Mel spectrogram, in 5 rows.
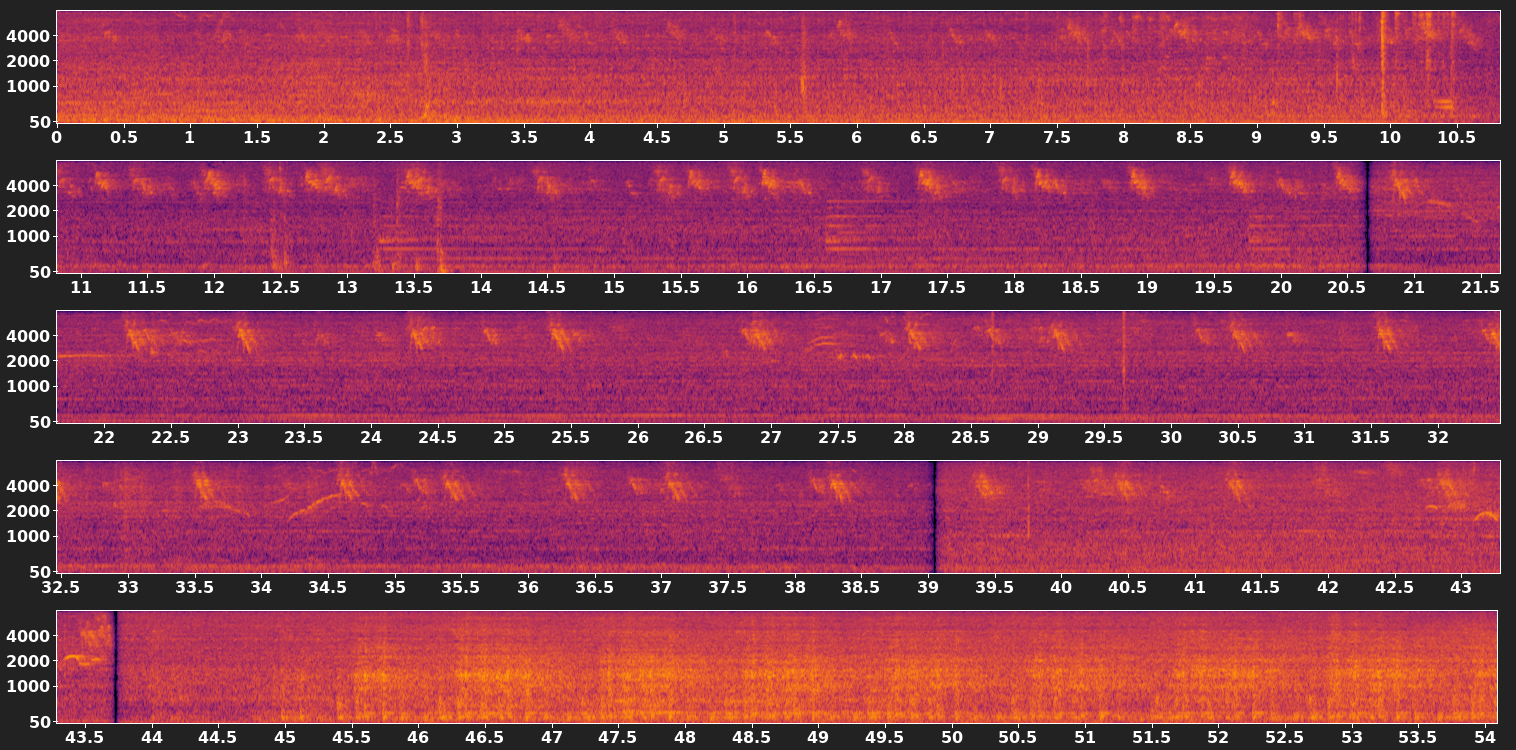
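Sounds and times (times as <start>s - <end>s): passenger train passing: 0.0s - 12.2s, 12.8s - 21.5s, 37.6s - 54.0s
car engine idling: 0.0s - 15.7s
small birds chirping: 0.0s - 25.9s, 26.6s - 43.8s.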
